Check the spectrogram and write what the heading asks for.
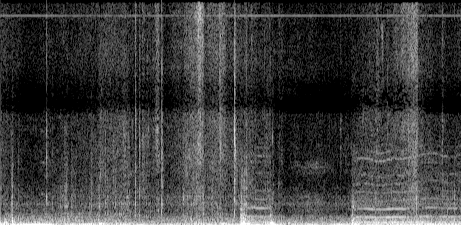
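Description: Low rumble of a car creeping forward, heard from inside the cabin, with a few scattered clicks. About five seconds in, a steady electric motor whine starts and holds.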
